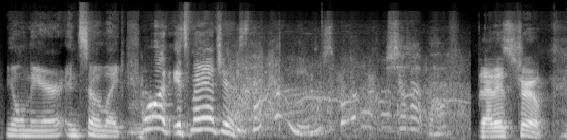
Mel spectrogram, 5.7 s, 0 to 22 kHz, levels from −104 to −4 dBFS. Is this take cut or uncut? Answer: cut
